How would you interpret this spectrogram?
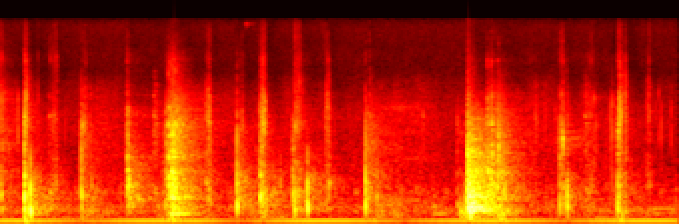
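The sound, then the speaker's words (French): Footsteps shuffle and knock across a room amid scattered bumps, with a couple of heavier door thuds, as a woman and a man get up and leave the room, without any talking. “Elle se lève. Lui aussi. Et ils sortent de la pièce.”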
